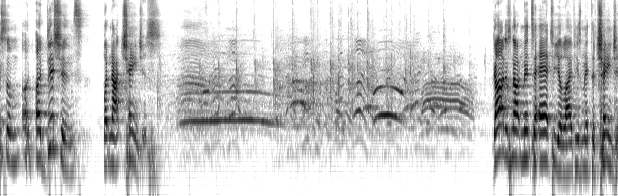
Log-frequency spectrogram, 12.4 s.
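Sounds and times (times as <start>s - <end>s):
speech: 0.0s - 3.3s, 9.8s - 12.3s
crowd audience clapping: 3.6s - 9.8s.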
